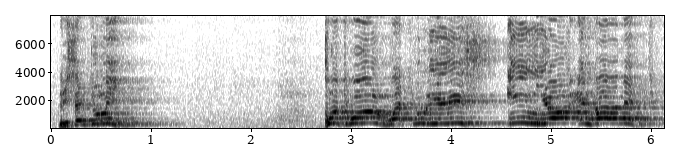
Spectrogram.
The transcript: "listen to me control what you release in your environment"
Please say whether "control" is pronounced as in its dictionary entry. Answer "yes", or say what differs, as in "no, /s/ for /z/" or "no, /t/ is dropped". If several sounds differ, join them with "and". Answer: no, /n/ is dropped and /w/ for /ɹ/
